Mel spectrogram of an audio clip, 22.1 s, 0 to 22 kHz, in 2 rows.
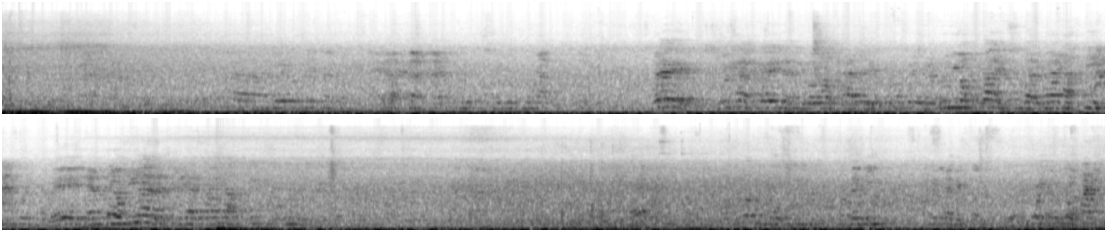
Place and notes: Boulevard Garibaldi, Paris, France - (358 BI) Soundwalk below metro line
Binaural recording of a walk below a metro line on a Boulevard Garibaldi.
Recorded with Soundman OKM on Sony PCM D100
